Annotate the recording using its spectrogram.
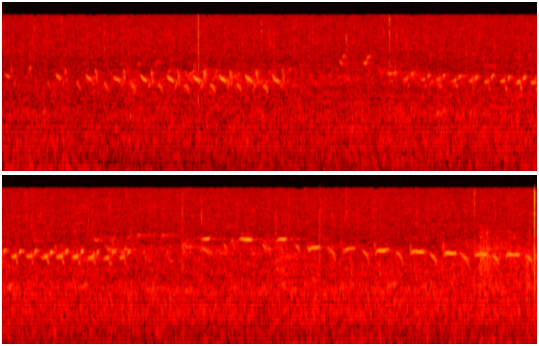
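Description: A songbird singing repeated quick, high chirping phrases, with a fast run of evenly spaced notes about four to six seconds in, over a steady low rumble from the distant steam train working towards the camera. A single sharp click about eight and a half seconds in.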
